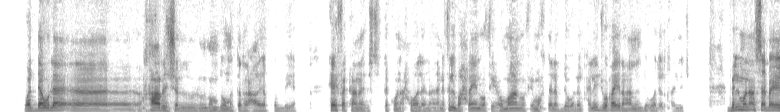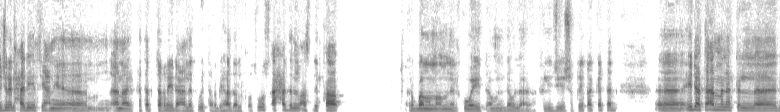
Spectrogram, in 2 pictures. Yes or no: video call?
yes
